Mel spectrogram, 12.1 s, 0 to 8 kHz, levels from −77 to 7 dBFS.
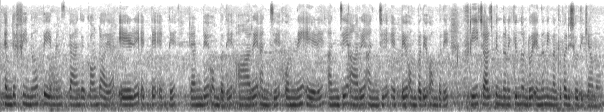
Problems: constant background noise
